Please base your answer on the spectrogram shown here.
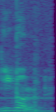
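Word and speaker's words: giggle: এখানে হচ্ছে এটা হচ্ছে জিগল উচ্চারণ না হয়ে এটা হবে গিগল।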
